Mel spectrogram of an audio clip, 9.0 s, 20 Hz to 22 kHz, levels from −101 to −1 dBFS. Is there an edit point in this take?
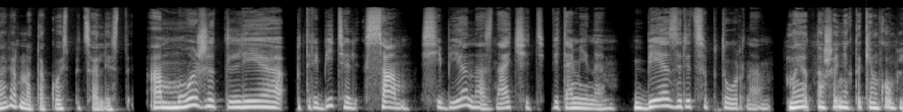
yes; 1 cut; at 7.7 s

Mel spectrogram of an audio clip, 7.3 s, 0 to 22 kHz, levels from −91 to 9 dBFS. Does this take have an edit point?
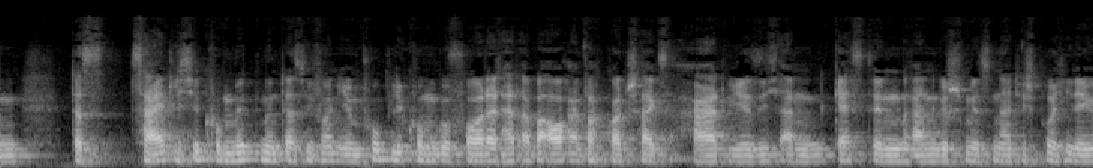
no; 0 cuts

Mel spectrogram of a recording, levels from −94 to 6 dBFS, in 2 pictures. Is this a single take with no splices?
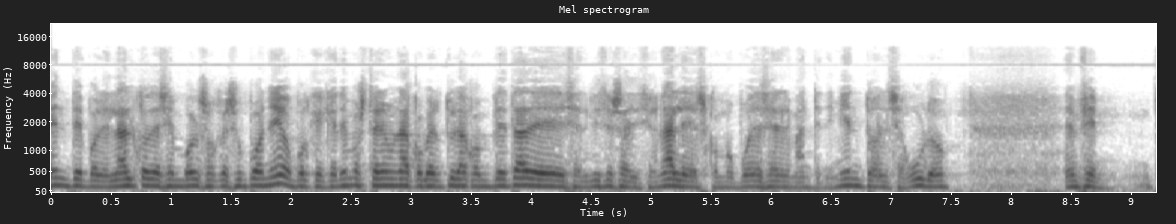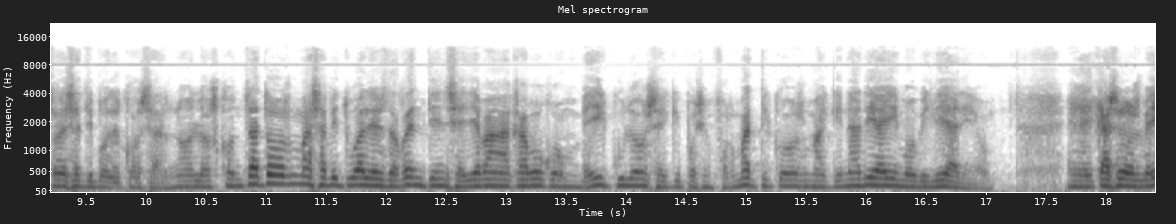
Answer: no; 1 cut; at 8.4 s

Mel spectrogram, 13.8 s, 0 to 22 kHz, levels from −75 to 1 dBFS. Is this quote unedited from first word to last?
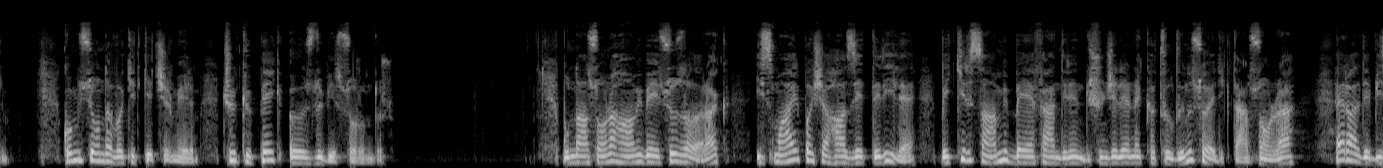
yes; 0 cuts

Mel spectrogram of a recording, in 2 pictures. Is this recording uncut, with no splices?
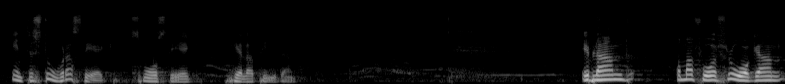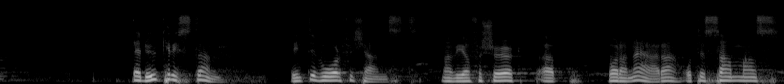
no; 3 cuts; at 1.3 s, 10.5 s, 12.1 s

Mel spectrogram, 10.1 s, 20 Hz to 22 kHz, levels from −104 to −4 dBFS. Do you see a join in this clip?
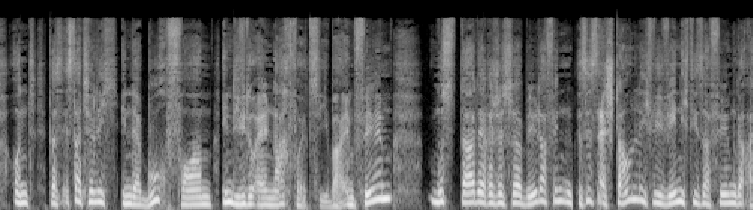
yes; 1 cut; at 7.6 s

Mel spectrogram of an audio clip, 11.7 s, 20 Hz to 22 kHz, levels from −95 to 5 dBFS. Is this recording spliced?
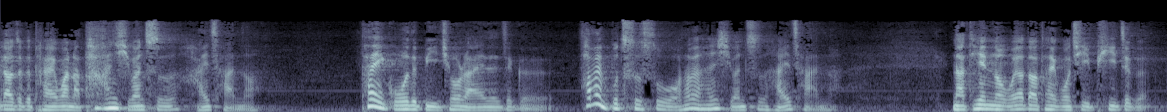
no; 0 cuts

